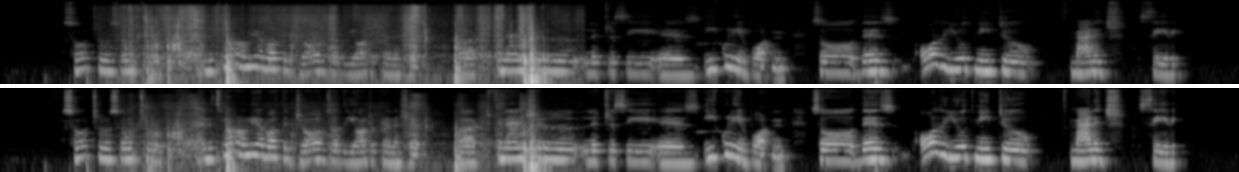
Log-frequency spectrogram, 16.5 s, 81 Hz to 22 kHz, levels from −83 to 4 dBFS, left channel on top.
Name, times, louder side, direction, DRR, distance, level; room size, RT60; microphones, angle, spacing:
voice 1, 0.8-5.7 6.1-13.8 14.3-15.7, right 4 dB, 80° right, 0.5 m, -31 dB
sound 1, 1.3-7.8, left 3 dB, 70° left, 0.7 m, -31 dB
16.0 x 6.5 x 3.1 m
head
